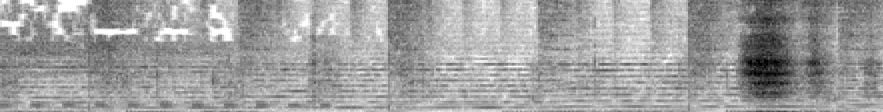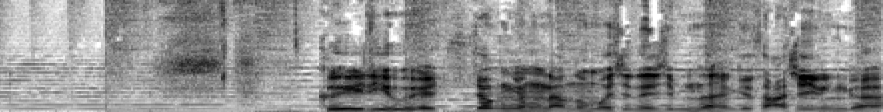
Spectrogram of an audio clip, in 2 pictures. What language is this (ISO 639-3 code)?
kor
